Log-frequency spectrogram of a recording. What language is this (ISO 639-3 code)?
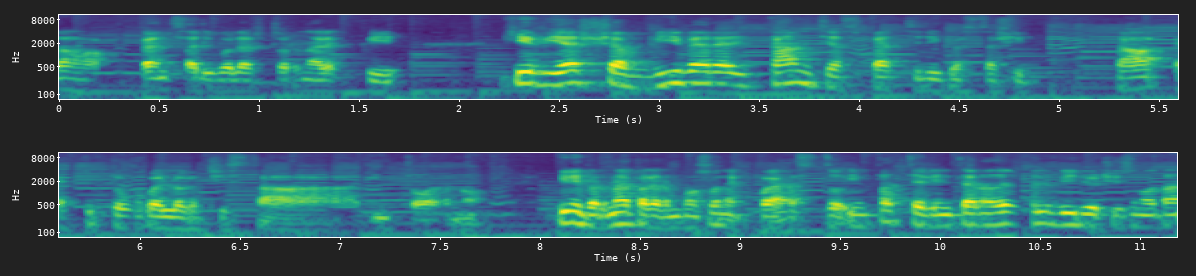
ita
